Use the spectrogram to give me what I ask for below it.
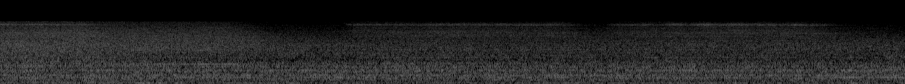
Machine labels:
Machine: fan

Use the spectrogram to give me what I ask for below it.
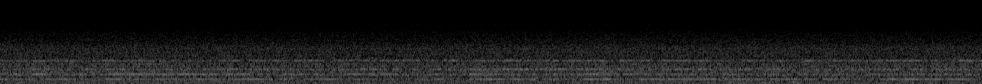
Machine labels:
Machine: fan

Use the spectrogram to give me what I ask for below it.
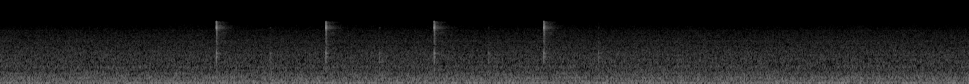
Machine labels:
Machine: valve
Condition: normal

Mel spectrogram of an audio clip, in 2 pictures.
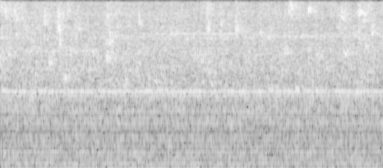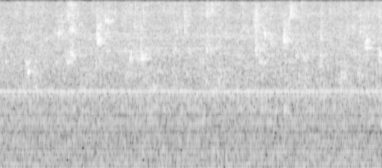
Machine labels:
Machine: pump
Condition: normal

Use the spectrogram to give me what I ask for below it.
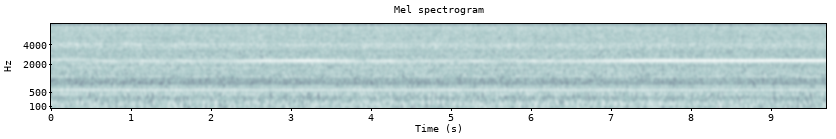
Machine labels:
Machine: pump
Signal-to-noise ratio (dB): 6 dB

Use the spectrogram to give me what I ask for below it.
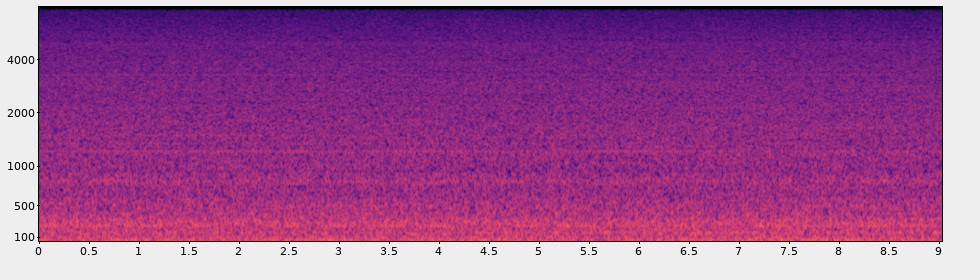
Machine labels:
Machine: slide rail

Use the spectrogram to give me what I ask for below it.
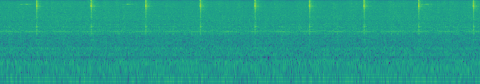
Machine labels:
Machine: valve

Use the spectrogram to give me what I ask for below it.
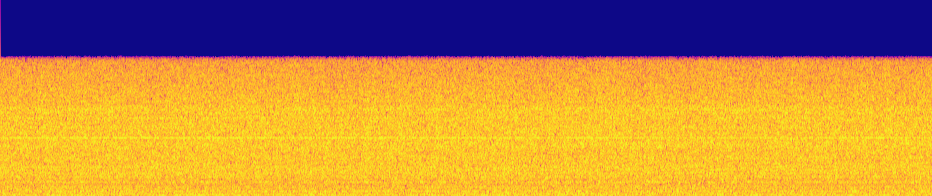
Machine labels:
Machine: fan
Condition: normal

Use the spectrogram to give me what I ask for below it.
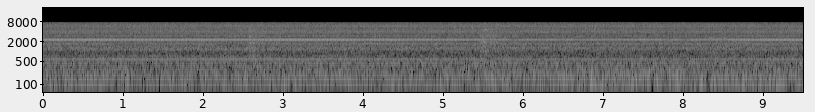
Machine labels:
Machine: pump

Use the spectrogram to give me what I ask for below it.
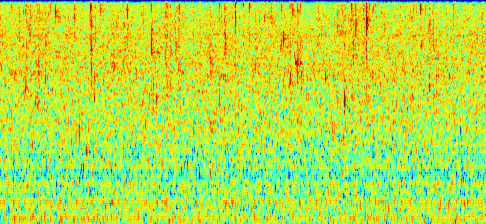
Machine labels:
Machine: pump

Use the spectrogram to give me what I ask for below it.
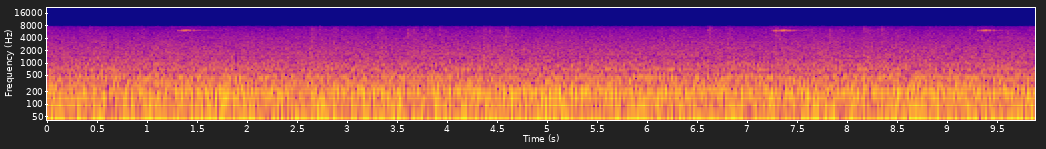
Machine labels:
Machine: fan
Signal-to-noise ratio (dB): -6 dB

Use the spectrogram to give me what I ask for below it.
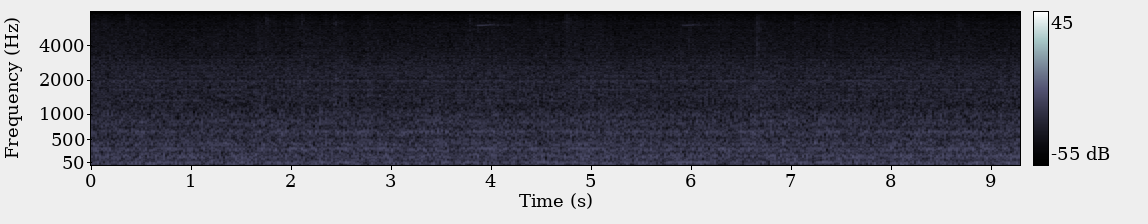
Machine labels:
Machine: fan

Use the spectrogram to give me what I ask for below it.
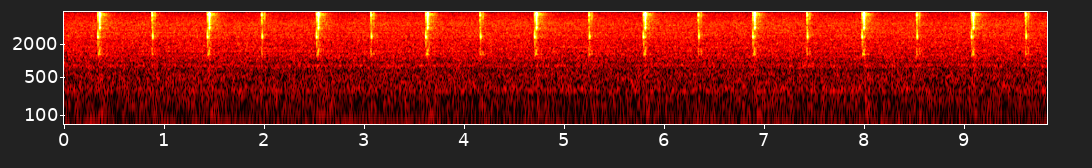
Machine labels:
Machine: valve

